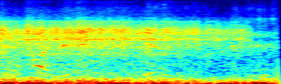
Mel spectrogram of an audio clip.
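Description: Wind buffeting the camera microphone: a steady low rumble with a hiss above it.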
